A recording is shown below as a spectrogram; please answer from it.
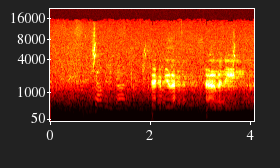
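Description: A person's voice talking, thin and with no low end, starting about halfway through; a faint tick just before.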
